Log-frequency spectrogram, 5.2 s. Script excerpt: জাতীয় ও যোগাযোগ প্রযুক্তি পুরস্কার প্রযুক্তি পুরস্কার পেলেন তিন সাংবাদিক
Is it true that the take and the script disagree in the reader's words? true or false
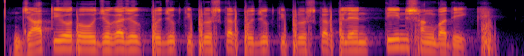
false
